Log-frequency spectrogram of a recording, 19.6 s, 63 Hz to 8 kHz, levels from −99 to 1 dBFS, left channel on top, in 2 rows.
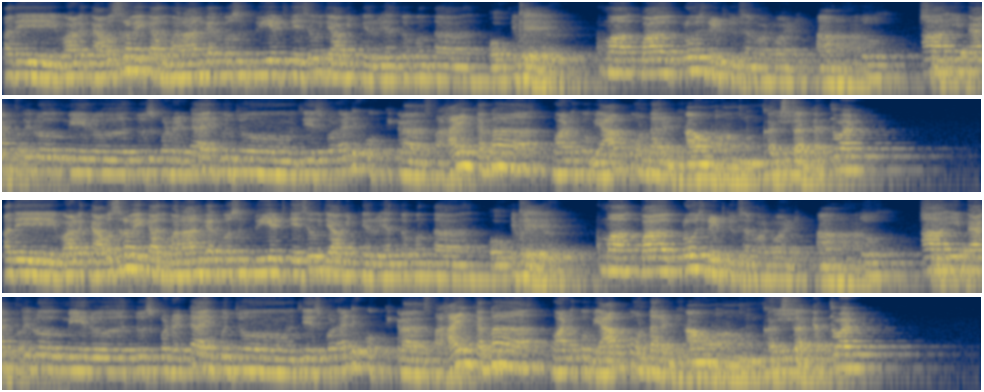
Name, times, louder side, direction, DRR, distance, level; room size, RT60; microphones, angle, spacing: voice 1, 0.0-4.7 5.1-5.6 5.9-8.0 8.6-8.8 9.2-16.6 17.1-18.3, right 1 dB, 50° right, 1 dB, 0.5 m, -23 dB
voice 2, 4.9-5.5 8.1-8.6 9.3-9.4 9.9-10.0 16.6-18.0, left 1 dB, 15° left, -2 dB, 0.5 m, -23 dB
2.9 x 2.0 x 2.2 m, 0.99 s
head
